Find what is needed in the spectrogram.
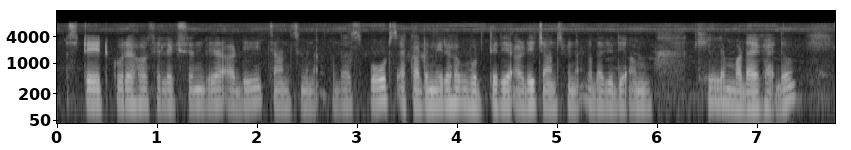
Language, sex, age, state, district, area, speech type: Santali, male, 18-30, West Bengal, Birbhum, rural, spontaneous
